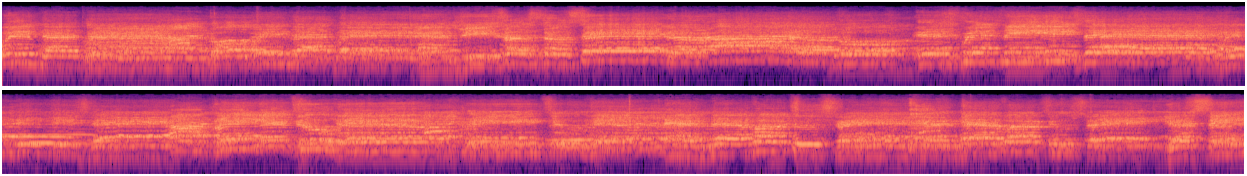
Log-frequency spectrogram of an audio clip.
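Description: Church congregation singing a hymn together a cappella, many voices in unison and harmony with no instruments, carrying on phrase after phrase with brief breaths between lines.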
